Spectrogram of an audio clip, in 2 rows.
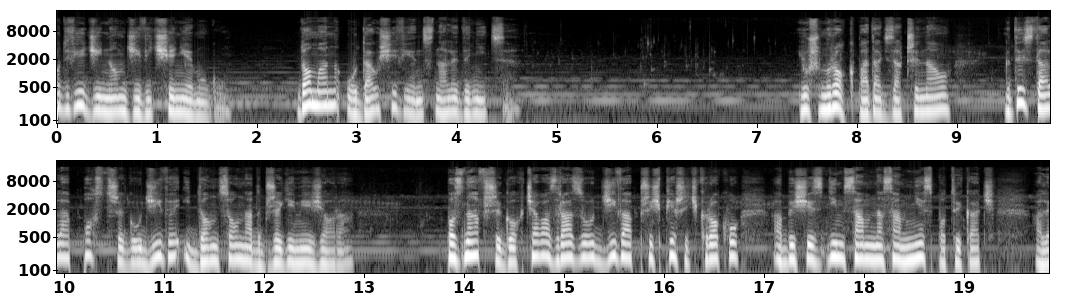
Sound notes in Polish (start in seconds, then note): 4.3 odgłos pluszczącej wody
